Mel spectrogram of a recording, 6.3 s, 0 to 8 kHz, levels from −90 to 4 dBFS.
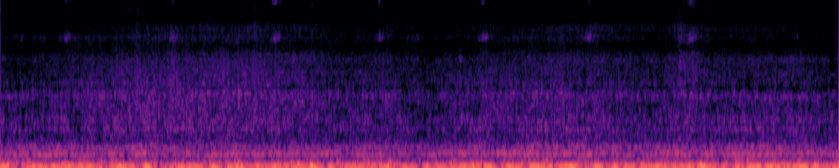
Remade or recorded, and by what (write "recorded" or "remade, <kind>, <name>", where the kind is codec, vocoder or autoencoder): remade, vocoder, BigVGAN v2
